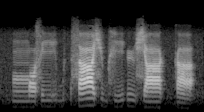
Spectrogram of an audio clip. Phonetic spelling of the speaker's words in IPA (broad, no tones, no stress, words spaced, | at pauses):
mːɔsiːb | saːɕyb xiʔyː ɕaːkːa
